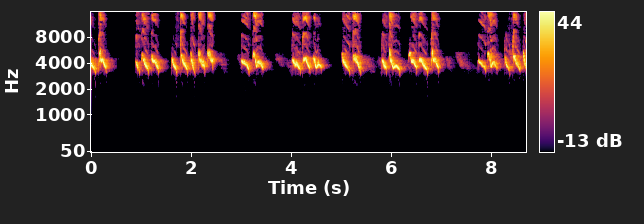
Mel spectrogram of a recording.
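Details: Male sooty-headed bulbul (Puteh Raja), recorded 10 July 2021, singing loud bursts of two to four slurred, warbled whistled notes. The bursts repeat almost every second with short pauses between them, and no other sounds are heard.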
